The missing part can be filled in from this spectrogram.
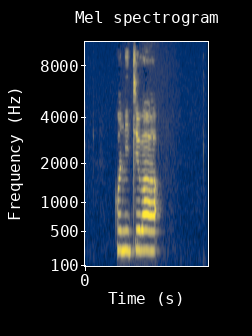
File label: Hello Japanese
